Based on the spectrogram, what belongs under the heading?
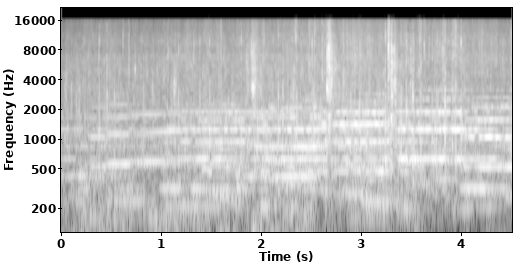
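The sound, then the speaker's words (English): Steady rain falls with a dense, continuous hiss and scattered sharper drop patters, holding an even loudness throughout, while a sustained tonal drone runs faintly underneath. “take it off, sun's in, sun's out, ow, rain.”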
